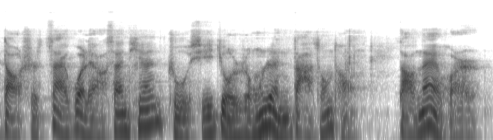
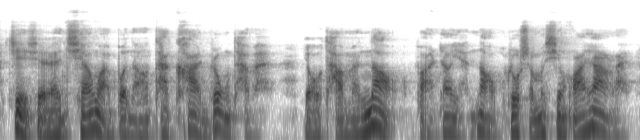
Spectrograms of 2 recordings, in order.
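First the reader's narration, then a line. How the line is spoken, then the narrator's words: Laughing. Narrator (Chinese): 于斌笑了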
